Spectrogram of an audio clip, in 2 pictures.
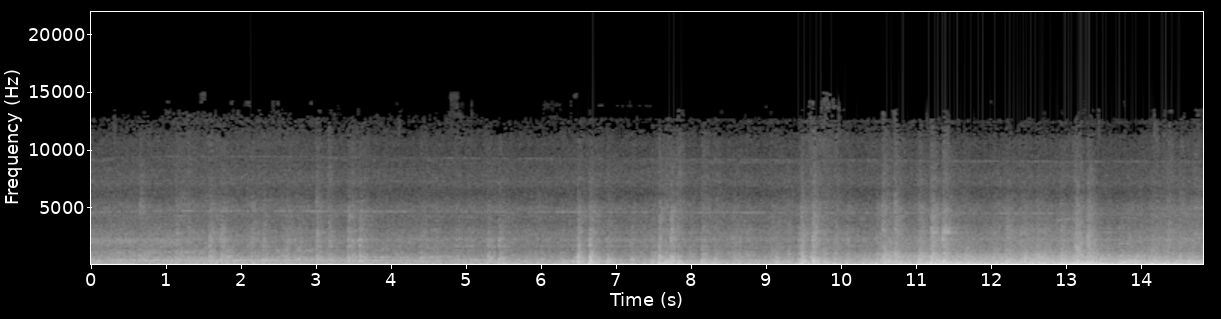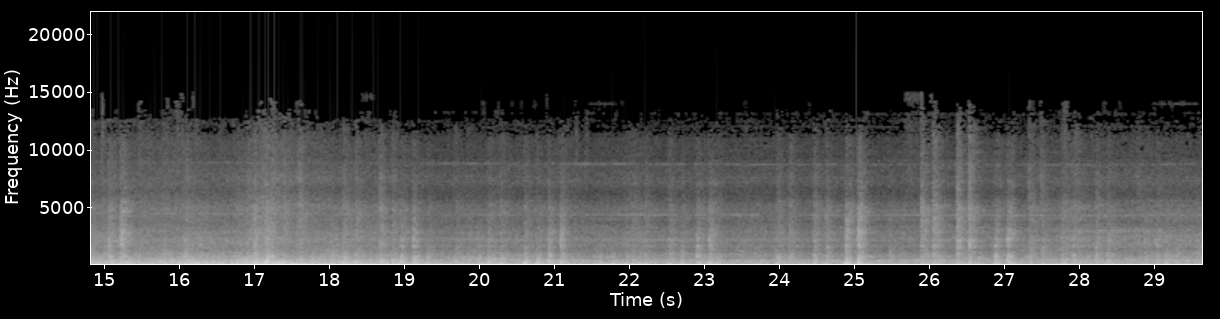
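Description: Interior running noise of a Hankyu 7000 series electric commuter train in motion: a continuous rumble of wheels on rails with irregular clacks as the wheels pass over rail joints, loudest about halfway through.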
